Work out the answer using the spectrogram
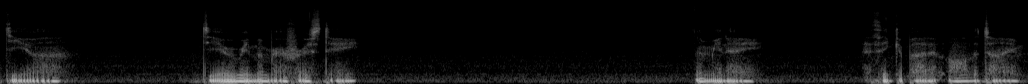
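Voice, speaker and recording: A young man voicing an obsessive boyfriend who keeps his lover caged, whispering in a soft, coaxing way. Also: fairly high pitch, completely flat delivery, measured pace, lo-fi sound, heavily acted. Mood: fondly reminiscing. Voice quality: breathy whisper. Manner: soft, coaxing, menacingly sweet. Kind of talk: whispered ASMR roleplay.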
